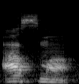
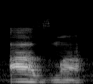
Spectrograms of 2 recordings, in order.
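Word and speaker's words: asma: ইজবালি আজমা কিন্তু বাংলা উচ্চারণ করলে এটা হয়ে যাবে আসমা। কিন্তু এটা হবে আজমা। আচ্ছা।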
